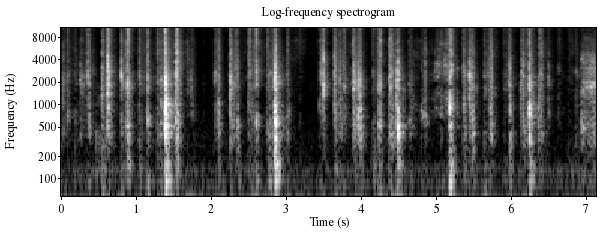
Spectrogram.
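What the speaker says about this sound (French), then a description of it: "Je vais recouvrir certaines cartes parce que j'ai besoin de plus d'informations." Tarot cards are dealt and laid out on a table in quick irregular bursts of crisp slapping and sliding, close and moderately quiet, with short pauses between flurries and no speech.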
